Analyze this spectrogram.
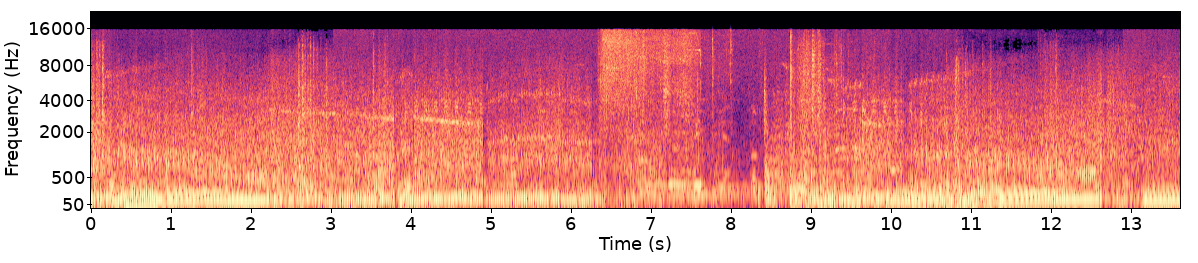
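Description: A truck engine drones steadily and revs as it drives.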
